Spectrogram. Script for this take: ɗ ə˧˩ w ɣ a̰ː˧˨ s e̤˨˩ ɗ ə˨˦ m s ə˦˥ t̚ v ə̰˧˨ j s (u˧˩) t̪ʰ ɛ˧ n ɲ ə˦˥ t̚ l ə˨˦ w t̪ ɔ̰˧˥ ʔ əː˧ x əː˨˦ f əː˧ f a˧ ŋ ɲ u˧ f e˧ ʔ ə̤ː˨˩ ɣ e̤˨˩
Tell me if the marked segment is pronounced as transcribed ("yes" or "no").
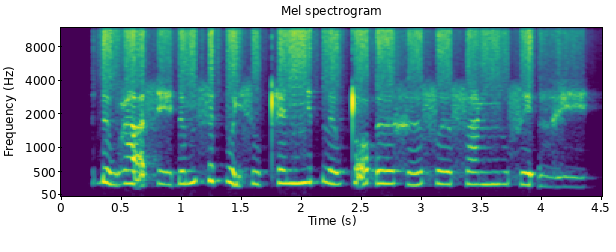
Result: yes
